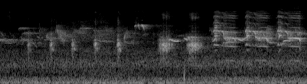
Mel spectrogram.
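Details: Softer clicking notes from a Great reed warbler build into louder, rasping repeated phrases toward the end of the short strophe.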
